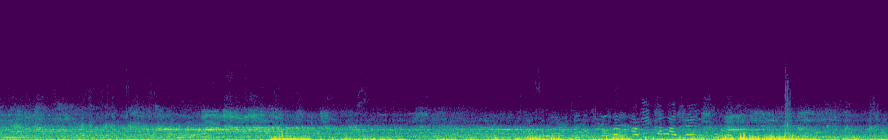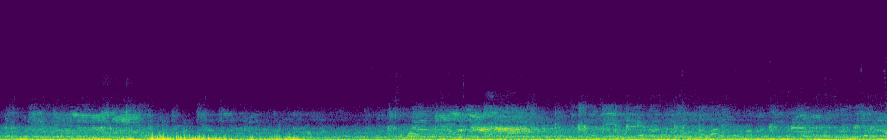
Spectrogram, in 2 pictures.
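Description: A large crowd chatters and cheers outdoors.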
